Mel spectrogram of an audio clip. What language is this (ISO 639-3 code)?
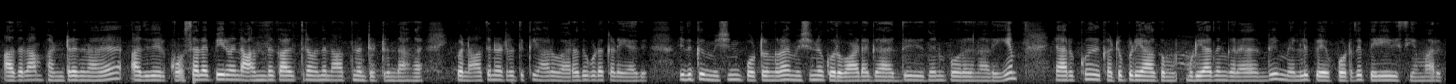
tam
